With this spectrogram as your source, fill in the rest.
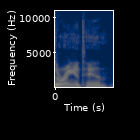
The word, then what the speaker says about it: orangutan: Because there is no G at the end. It is orangutan.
